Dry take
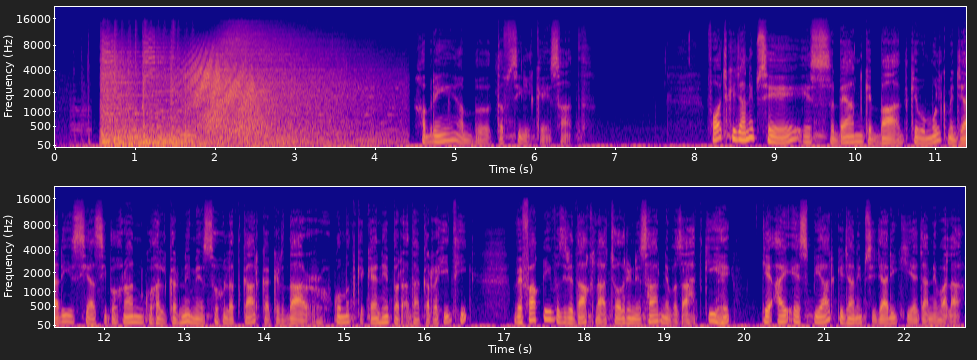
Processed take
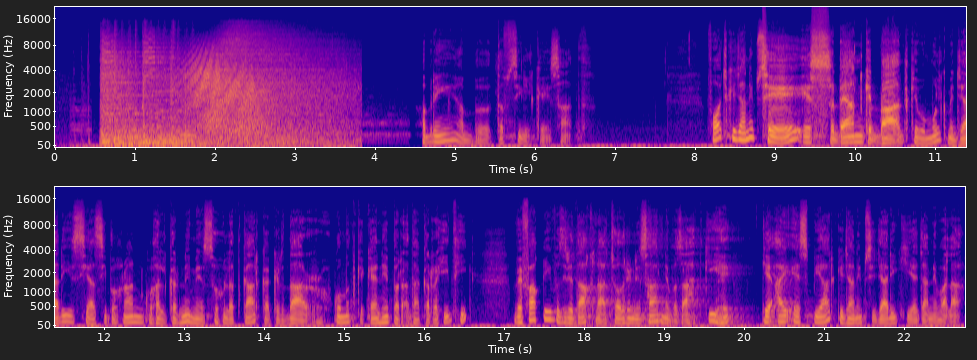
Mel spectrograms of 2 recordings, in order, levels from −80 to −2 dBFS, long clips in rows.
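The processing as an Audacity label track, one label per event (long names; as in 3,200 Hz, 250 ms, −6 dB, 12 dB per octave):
3.840000	4.610000	pair of resonant band-passes 390 Hz, apart 1.1 octaves
5.960000	6.560000	low-pass filter 7,000 Hz
8.850000	10.700000	mid-hump overdrive drive 22 dB, tone 4,200 Hz, clips at −15 dBFS
12.120000	12.620000	Chebyshev low-pass filter 2,500 Hz
17.560000	20.670000	repeating echo 69 ms, feedback 59%, level −15.5 dB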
